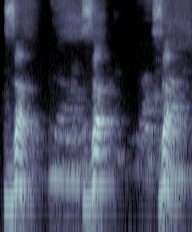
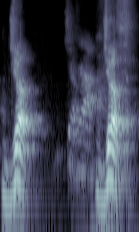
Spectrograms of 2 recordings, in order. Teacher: একটা হচ্ছে za, এখানে একটা ভাইব্রেশন আছে za, za, za, আরেকটি হচ্ছে ja, ja, and there is no vibration.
